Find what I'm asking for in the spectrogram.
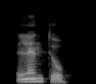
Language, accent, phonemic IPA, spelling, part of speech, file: French, France, /lɛ̃.to/, linteau, noun, LL-Q150 (fra)-linteau.wav
- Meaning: lintel (a horizontal structural beam)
